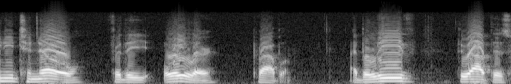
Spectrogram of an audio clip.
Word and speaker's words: Euler: period of time while I was calling it Euler um I apologize for that it is Euler I will not be upset if you call it Euler um just know that it is pronounced Euler and I might have been pronouncing this wrong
